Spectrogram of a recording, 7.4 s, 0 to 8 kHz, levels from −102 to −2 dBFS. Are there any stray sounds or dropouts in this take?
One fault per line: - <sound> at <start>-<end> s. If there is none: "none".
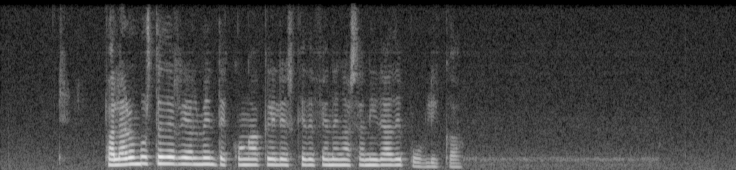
none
